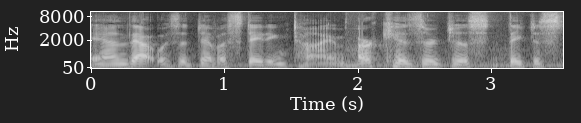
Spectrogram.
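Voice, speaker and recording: A woman speaks with an American accent in a very deep, low pitch. Noticeable background noise runs beneath her. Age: 80s+. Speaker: makeover client, retired church secretary. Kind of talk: personal interview testimony. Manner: halting.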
